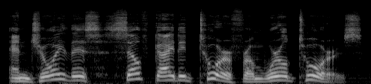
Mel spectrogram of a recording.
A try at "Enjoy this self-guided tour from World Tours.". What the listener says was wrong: Choppy. He stopped a little at the beginning.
